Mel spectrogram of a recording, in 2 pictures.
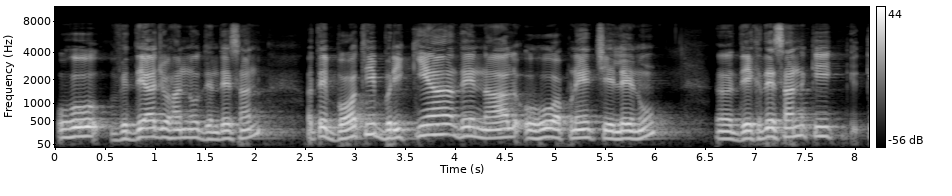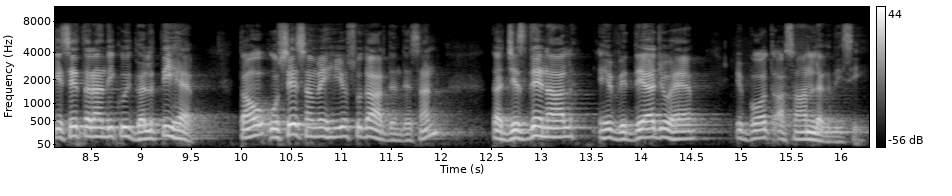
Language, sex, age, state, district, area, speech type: Punjabi, male, 45-60, Punjab, Patiala, urban, spontaneous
